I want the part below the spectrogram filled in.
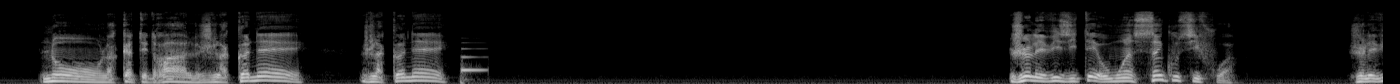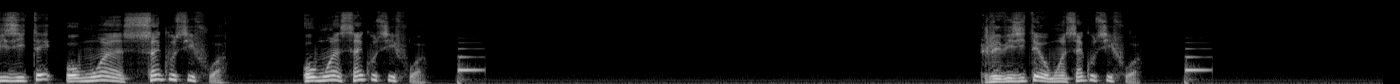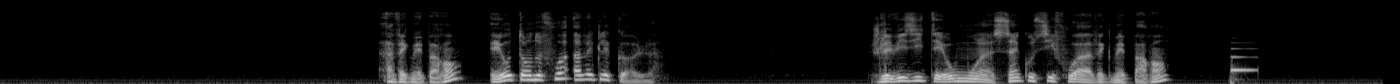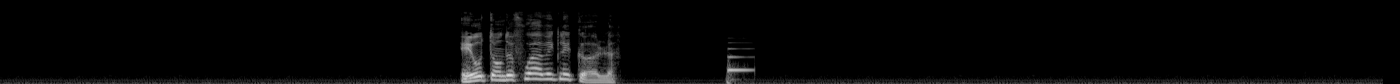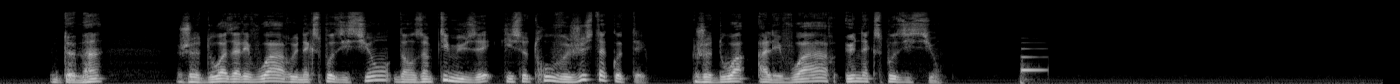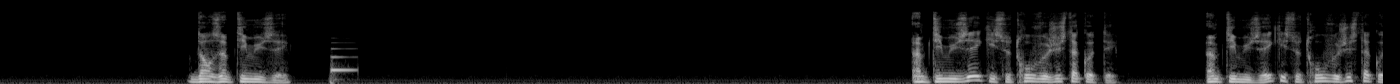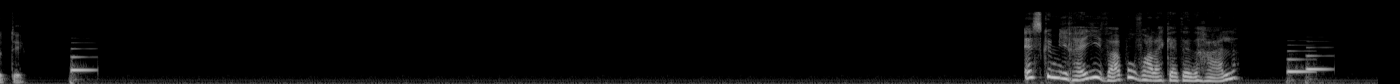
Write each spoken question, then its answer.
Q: Est-ce que Mireille y va pour voir la cathédrale?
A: Non, elle va voir une exposition dans un petit musée qui se trouve juste à côté de la cathédrale.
